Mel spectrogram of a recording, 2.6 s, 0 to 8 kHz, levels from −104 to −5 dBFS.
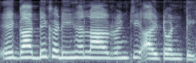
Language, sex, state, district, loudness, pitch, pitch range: Hindi, female, Haryana, Rohtak, -15 LUFS, 260 Hz, 230-270 Hz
